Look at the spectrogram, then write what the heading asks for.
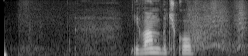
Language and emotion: Russian, neutral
